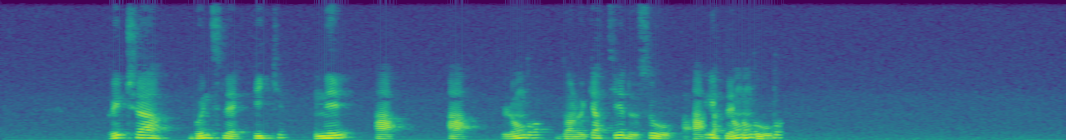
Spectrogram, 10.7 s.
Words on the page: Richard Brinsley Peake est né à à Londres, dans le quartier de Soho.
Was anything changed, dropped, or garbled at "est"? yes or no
yes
